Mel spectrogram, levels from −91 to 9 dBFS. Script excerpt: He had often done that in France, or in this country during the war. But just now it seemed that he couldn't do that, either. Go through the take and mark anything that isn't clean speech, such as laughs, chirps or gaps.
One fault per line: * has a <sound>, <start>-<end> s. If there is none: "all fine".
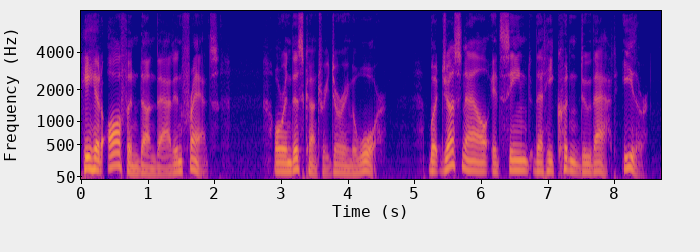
all fine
